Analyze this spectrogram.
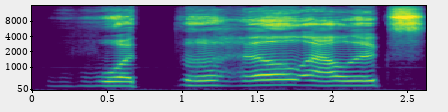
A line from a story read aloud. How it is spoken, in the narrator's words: Tim groaned shakily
